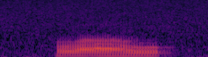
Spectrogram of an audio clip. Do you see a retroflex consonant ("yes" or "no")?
no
